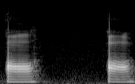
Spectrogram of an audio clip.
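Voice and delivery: "A" as an open, long aw sound; vocal A aislada. Shown as a demonstration. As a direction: hold the open vowel "A" on its own. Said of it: "con esa vocal A". ("A" abierta y alargada, aislada)

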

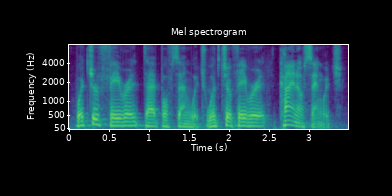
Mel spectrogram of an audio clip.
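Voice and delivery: "What's your" run together as "whatcher"; linked what's your. Shown as a demonstration. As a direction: blend "What's your" into one CH-joined word. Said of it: "se convierte en what's your". ("What's your" unido como "whatcher")

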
